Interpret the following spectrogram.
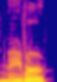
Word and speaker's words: Naber: So your last name, like your legal last name is spelled Naber, but it's pronounced neighbor.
